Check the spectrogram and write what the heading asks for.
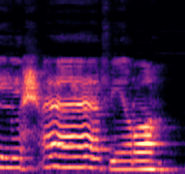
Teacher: حا کے بعد الف ہے، الف حروف مدہ ہے، ایک الف کی مقدار کھینچیں گے، را کو موٹا پڑھیں گے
